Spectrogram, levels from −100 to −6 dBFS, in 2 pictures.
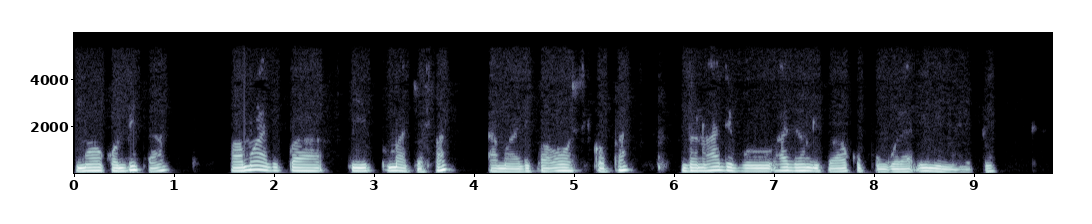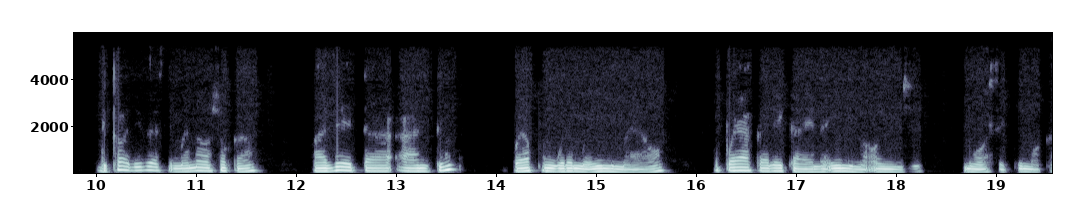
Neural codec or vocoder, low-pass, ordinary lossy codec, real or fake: none; 5.4 kHz; MP3, 48 kbps; real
